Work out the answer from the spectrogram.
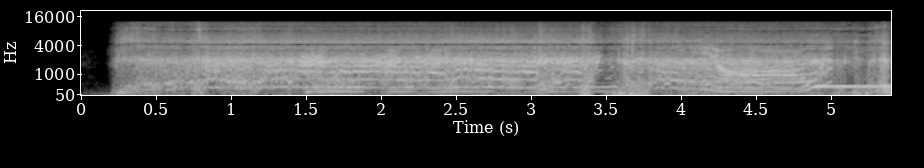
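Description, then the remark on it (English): A crowd sound effect that sounds like a dial-up modem screech: loud, continuous hissy static layered with steady high whines, stuttering low beeps, and tones that slide and step in pitch before cutting off abruptly. “You guys have been working on my crowd sound effect. It sounds exactly like a modem.”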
